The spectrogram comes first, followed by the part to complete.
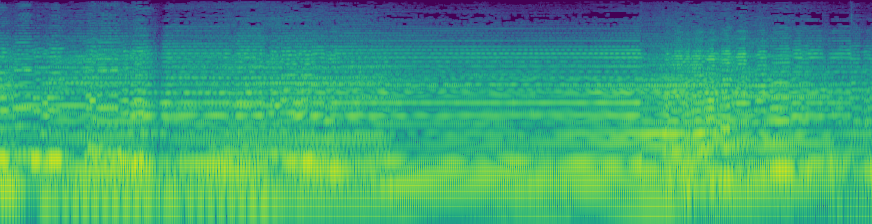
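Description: Dallapé chromatic button accordion played solo: a slow melody of held notes over sustained bass notes that change every second or two. The instrument has just been overhauled and is being played to show its tone.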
